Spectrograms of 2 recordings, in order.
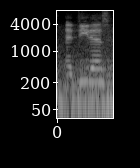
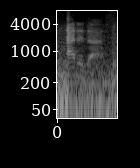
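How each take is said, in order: First: It is said with an American pronunciation. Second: It is said with an Australian pronunciation. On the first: "In America, we would pronounce this" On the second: "here in Australia"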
